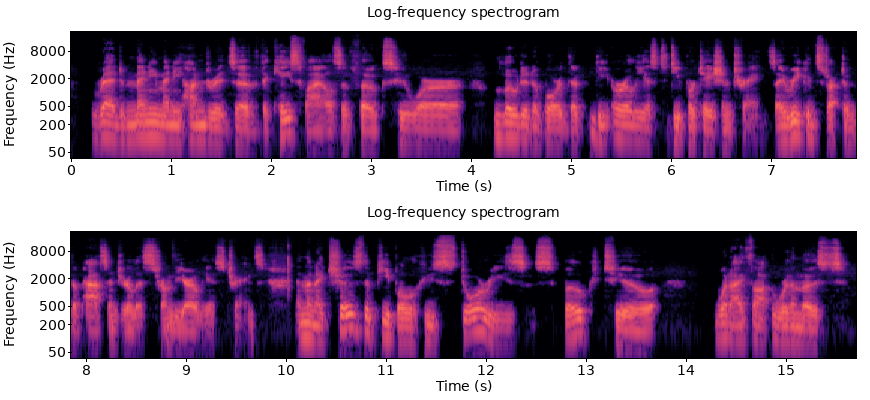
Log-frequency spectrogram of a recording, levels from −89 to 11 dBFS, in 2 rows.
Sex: male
